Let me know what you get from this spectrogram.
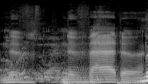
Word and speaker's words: Nevada: Nevada. – Nevada? My bad. – It's like everybody from like the U.S. says it like that, except people from Nevada. – Yeah. – Like everybody says it. – Nevada.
